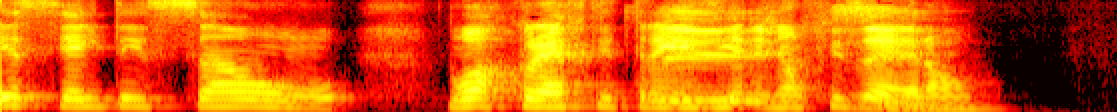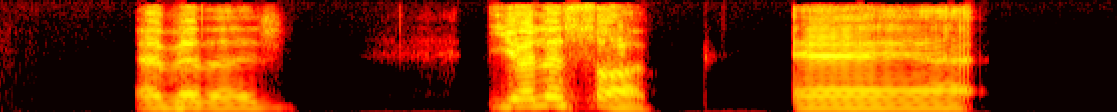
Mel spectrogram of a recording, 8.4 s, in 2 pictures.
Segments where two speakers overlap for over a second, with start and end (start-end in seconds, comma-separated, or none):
2.5-3.7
